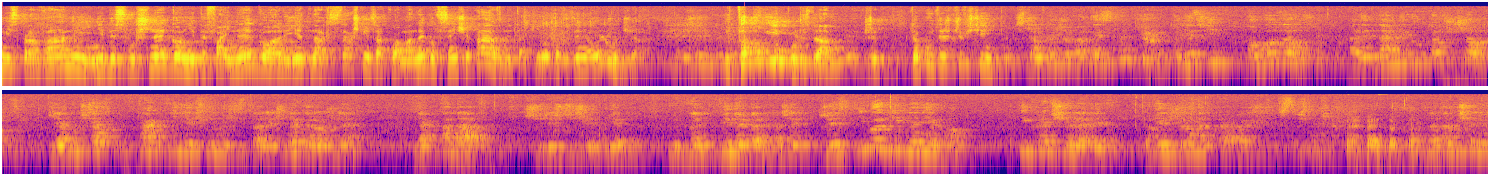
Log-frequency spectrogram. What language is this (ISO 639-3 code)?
pol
